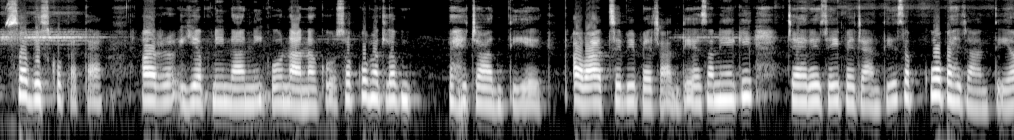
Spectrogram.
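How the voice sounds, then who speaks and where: A woman's voice: mid-range voice, warm tone. A woman and mother chatting easily through a home vlog from her kitchen. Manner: chatty, easygoing storytelling. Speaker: vlogger and mother. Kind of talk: casual home vlog narration.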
